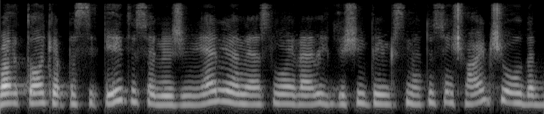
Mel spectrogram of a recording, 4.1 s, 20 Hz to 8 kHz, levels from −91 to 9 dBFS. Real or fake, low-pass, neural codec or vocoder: fake; 7.2 kHz; codec, 24 kHz, 0.9 kbps, WavTokenizer, medium music audio release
